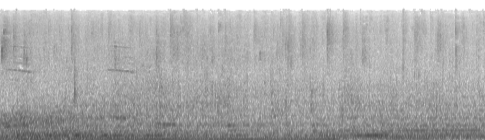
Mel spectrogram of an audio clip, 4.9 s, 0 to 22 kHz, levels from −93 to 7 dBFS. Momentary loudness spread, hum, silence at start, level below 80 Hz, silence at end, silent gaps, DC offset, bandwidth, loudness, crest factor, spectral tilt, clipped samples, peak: 6 LU; none; 0 s; -34 dBFS; 0 s; none; under 0.1%; 17 kHz; -31 LUFS; 18 dB; -5 dB/octave; under 0.1%; -10 dBFS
